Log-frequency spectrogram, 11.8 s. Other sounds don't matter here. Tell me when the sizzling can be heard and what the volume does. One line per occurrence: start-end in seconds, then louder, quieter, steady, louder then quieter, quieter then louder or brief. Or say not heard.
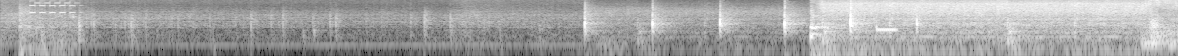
0.0-11.7 louder.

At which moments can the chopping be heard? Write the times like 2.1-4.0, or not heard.
5.8-9.2.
